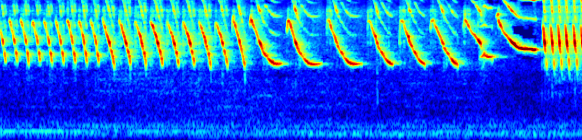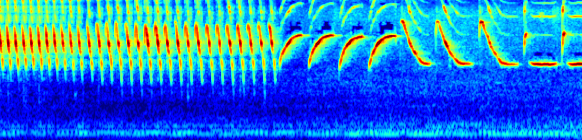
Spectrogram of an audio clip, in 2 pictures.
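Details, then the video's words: Spanish Timbrado canary singing: fast metallic trills and rapid rattling rolls, then rising and falling whistled phrases, bright and high-pitched throughout with no other sounds. "Canary Singing Bird Sounds"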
